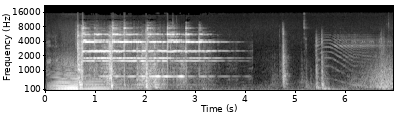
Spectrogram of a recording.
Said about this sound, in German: Daraus ergibt sich dann immer so eine sehr spannungsgeladene Szene, wenn es an der Tür klingelt.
